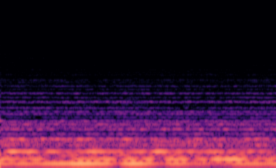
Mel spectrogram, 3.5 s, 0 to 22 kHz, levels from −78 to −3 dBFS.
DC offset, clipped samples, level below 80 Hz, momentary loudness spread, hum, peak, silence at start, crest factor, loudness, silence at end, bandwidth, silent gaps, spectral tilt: under 0.1%; under 0.1%; -28 dBFS; 3 LU; none; -14 dBFS; 0 s; 10 dB; -25 LUFS; 0 s; 3.8 kHz; none; -11 dB/octave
